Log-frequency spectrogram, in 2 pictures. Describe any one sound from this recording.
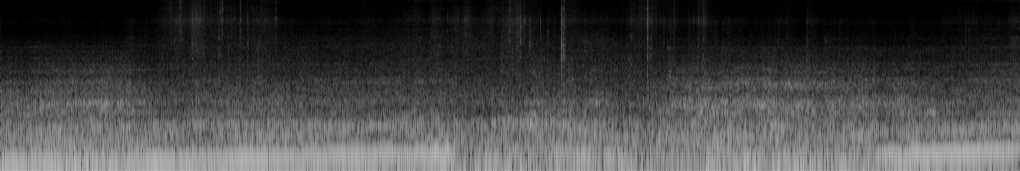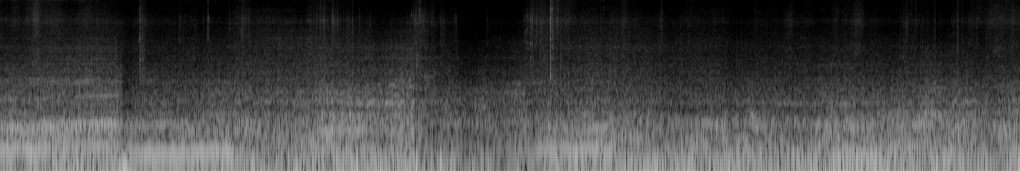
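Tyres rumble over the track surface.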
